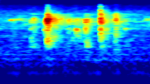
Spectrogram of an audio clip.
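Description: Typing on a computer keyboard: a short run of light, uneven key clicks at close range, fairly quiet, with no one speaking.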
